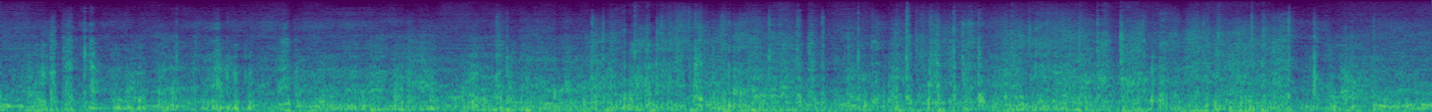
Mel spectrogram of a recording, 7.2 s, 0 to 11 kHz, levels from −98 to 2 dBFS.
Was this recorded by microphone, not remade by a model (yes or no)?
no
